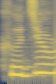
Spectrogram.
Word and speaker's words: kudzu: So you have chicory root, Jerusalem artichoke, kudzu root. Am I saying that right? – Yes, you are.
